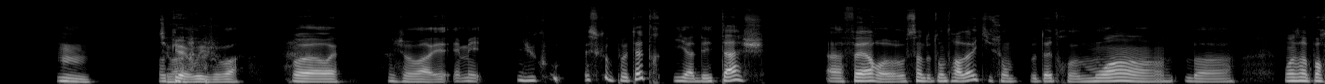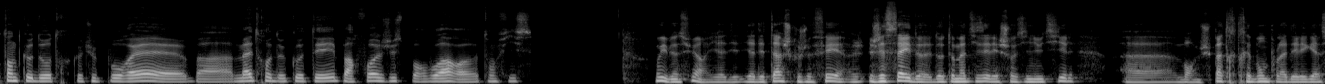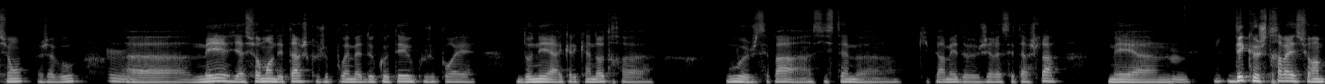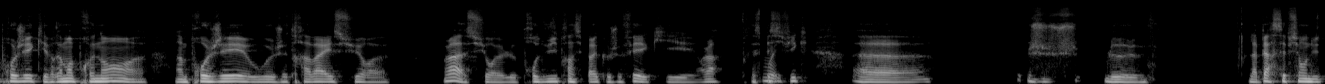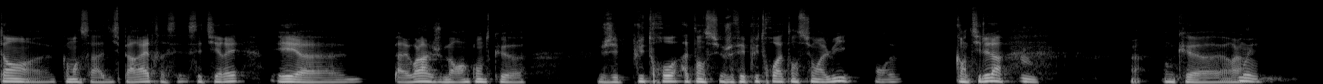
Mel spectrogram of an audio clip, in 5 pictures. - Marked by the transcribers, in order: chuckle
- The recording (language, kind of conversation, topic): French, advice, Comment gérez-vous la culpabilité de négliger votre famille et vos amis à cause du travail ?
